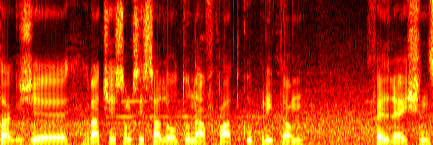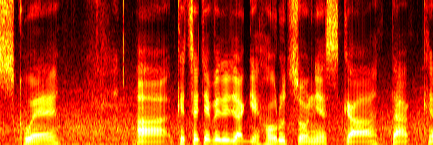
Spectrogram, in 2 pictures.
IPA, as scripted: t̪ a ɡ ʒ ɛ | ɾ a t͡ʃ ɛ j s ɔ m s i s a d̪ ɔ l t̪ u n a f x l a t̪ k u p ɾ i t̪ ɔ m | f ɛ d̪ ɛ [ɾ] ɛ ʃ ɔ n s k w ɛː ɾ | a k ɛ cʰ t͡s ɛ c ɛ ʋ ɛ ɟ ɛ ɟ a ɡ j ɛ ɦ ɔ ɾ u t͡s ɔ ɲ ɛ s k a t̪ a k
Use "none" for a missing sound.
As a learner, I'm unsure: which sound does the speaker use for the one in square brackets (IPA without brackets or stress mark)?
ɾ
